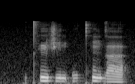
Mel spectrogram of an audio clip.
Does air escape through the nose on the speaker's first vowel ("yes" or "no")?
yes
